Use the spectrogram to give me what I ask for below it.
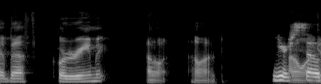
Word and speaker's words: choroideremia: Quarteremic? You're I don't want so to get it wrong. close. It's 5 syllables. Choroideremia.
